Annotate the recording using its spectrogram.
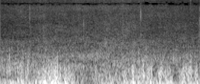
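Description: Wind buffeting the microphone, a low rumble, while a car's driver door is unlatched and swung open.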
